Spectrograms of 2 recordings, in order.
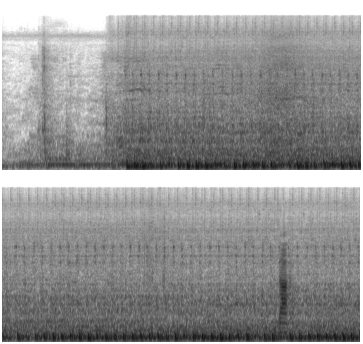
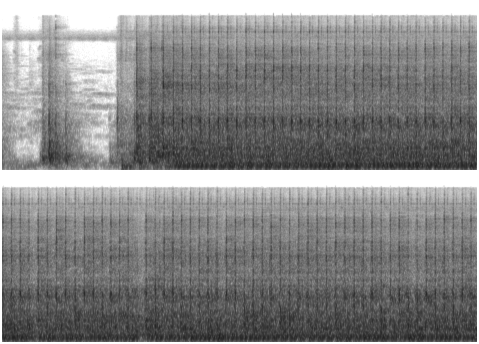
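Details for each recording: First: Honda Astrea Grand after repair (loose magneto nut and a leftover bolt inside the magneto caused loud klotok knocking): after a brief kick-start crank it settles into a smooth, even idle with no knocking; healthy. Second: Honda Astrea Grand motorcycle engine running with harsh fast metallic clatter, caused by a loose flywheel (magneto) retaining nut and a bolt likely left inside the magneto by a previous shop; smooth after fixing.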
